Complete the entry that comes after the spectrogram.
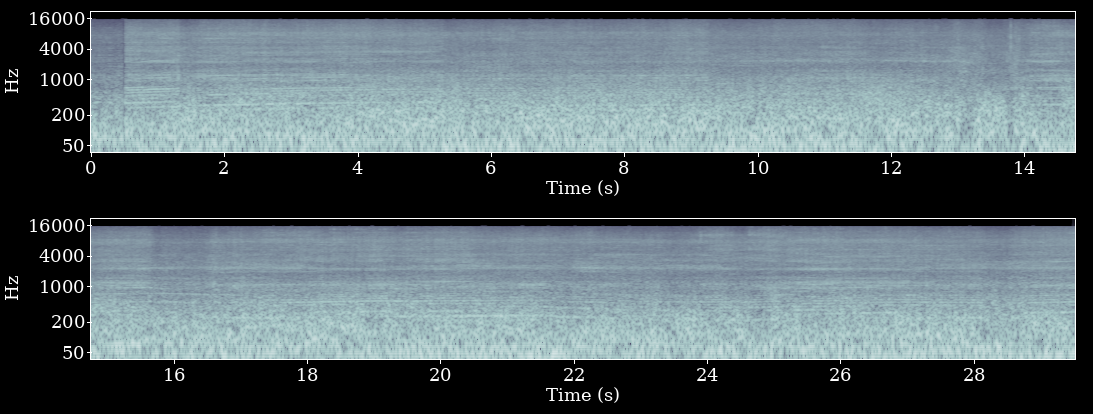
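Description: Single-cylinder engine of a Kawasaki KLX dual-sport motorcycle running at road speed through a series of bends, its pitch rising and falling with the throttle, under heavy wind noise on the microphone.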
